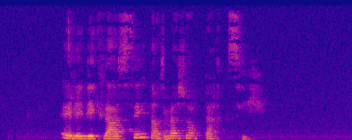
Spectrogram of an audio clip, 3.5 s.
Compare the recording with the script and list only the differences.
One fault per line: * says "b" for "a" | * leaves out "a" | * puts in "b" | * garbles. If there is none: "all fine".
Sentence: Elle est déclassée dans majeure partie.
all fine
